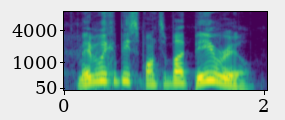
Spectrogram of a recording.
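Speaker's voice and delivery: high-pitched cartoonish character voice. Suggesting a sponsor to another speaker, sounding like a cartoon character. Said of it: "Why did I sound like a cartoon character?".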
